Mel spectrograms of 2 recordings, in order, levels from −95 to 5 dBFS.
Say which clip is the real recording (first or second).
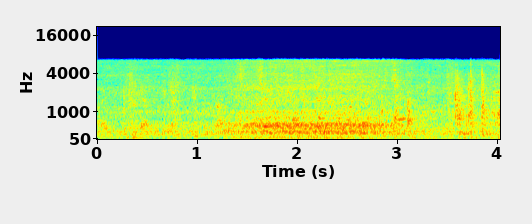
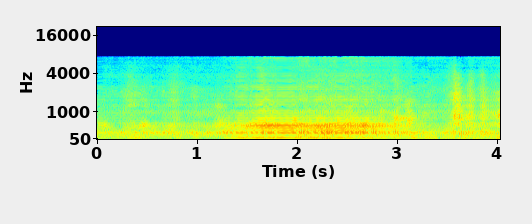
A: first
